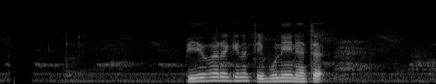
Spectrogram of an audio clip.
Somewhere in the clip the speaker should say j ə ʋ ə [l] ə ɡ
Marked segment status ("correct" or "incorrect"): incorrect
